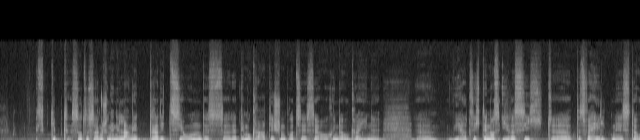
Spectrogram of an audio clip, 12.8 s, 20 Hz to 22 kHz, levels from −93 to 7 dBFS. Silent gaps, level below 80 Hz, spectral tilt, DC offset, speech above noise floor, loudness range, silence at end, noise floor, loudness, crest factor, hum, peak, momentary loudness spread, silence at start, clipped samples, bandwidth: none; -48 dBFS; -6 dB/octave; under 0.1%; 23 dB; 4 LU; 0 s; -46 dBFS; -24 LUFS; 22 dB; none; -2 dBFS; 13 LU; 0 s; under 0.1%; 15.5 kHz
